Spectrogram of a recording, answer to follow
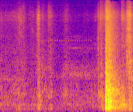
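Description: A single short cardboard knock about one and a half seconds in, as the lid of a cardboard comic-book storage box is taken off.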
